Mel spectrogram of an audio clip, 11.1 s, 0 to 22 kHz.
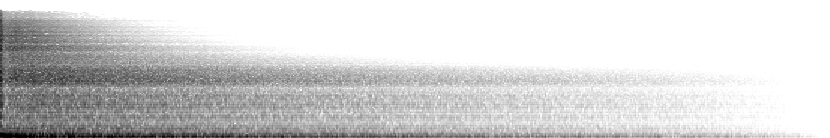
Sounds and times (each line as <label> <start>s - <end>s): Deep Impact 0.0s - 7.0s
